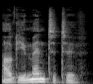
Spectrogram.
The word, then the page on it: argumentative: British English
